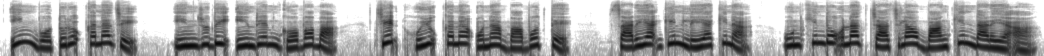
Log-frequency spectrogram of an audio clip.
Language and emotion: Santali, fearful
